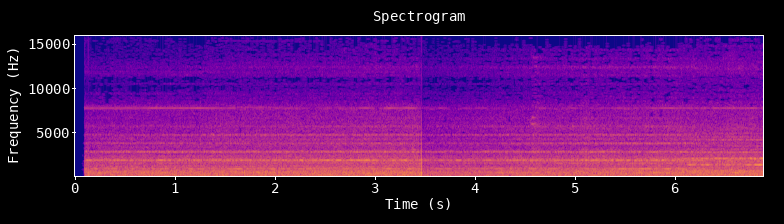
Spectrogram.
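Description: Freight train hauled by an electric locomotive rolling slowly past, with a steady rumble and a steady high-pitched squeal. There is a single short click about halfway through.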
